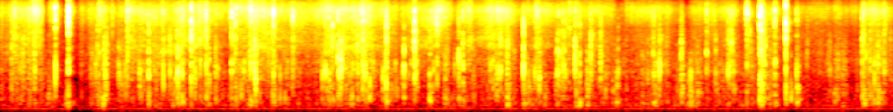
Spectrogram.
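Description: Fingertips and both hands scratch and rub across a folded, empty paper guinea pig food bag lying on a lap. The result is a dense, bright crinkling and crackling with many quick, sharp rustles that stop almost instantly, over a faint steady low hum.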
